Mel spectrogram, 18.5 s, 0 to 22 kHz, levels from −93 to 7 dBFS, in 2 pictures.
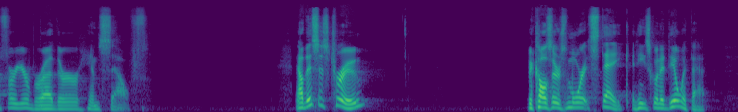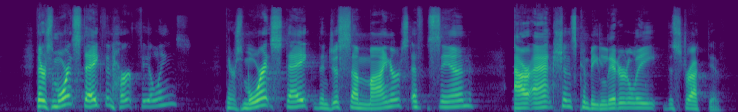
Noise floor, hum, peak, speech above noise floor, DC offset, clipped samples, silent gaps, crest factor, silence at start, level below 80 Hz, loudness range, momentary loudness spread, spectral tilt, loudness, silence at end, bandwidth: -84 dBFS; none; -4 dBFS; 60 dB; under 0.1%; under 0.1%; none; 22 dB; 0.05 s; -76 dBFS; 6 LU; 16 LU; -4 dB/octave; -24 LUFS; 0.25 s; 17 kHz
